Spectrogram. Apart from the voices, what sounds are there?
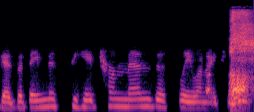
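sneeze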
